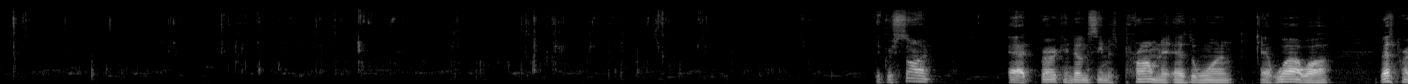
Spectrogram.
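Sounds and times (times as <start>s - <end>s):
person chewing food: 0.0s - 8.8s.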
